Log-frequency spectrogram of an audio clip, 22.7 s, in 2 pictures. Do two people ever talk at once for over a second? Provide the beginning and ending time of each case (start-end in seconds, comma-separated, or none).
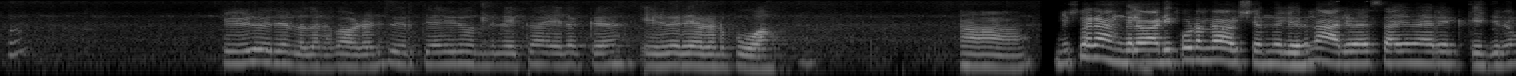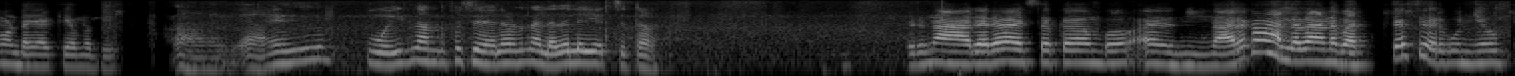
none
